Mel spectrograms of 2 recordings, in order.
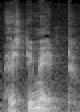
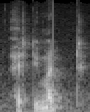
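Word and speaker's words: estimate: ए टी ई है अगर verb होगा तो उच्चारण होगा एट और पहले से लेवल पर भी स्ट्रेस होगा बोला जाएगा एस्टीमेट अगर यही नाउन हुआ तो एस्टीमेट नहीं बोला जाएगा क्या बोला जाएगा एस्टीमेट पहले पर स्ट्रेस दूसरे पर तीसरे पर एस्टीमेट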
